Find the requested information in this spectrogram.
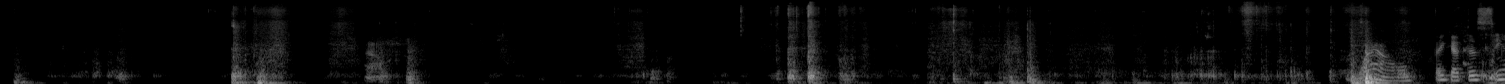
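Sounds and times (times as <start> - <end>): cardboard box rustling and scraping: 7.6 - 15.0.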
